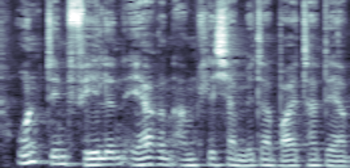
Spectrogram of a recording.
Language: German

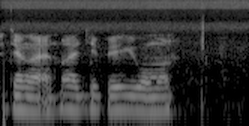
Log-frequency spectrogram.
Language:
Masai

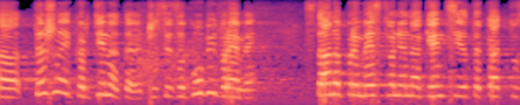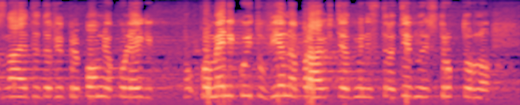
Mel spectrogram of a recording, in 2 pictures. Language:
Bulgarian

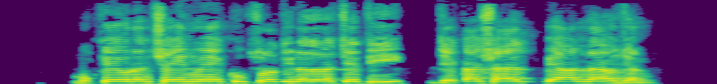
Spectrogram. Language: Sindhi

